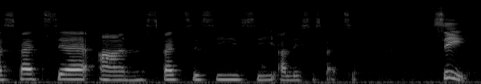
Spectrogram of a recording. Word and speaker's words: spezie: Bill, spezie, Abida, spezie, Ann, spezie, sì, Alice, spezie. Sì, si scrive con la Z, è come grazie. It's the same sound we saw in grazie, spezie. It's S-P-E-Z-I-E. Spezie.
